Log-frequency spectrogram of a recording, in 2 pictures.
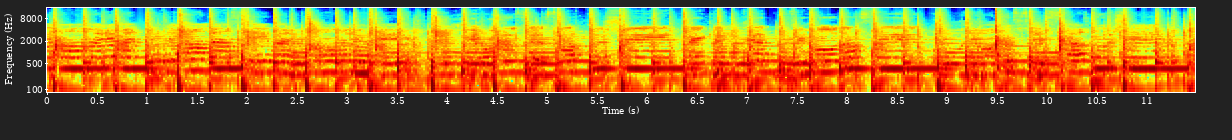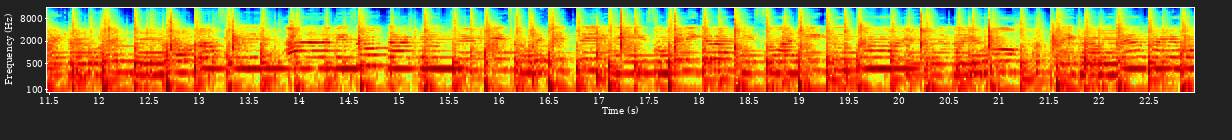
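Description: Children singing a French-language song over digital piano, with a steady cajón beat and hand claps.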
